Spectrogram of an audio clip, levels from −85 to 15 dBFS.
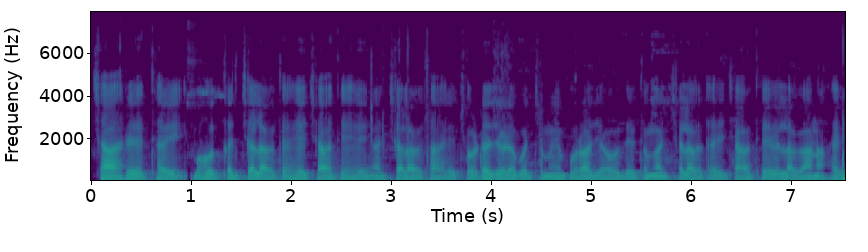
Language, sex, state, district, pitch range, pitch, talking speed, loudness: Hindi, male, Maharashtra, Sindhudurg, 85-90 Hz, 90 Hz, 200 wpm, -36 LUFS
